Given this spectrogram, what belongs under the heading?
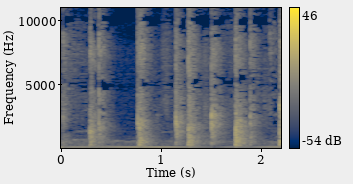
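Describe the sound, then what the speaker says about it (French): Congregation clapping in a church, a brisk run of about ten sharp, fairly loud bursts of applause at an uneven rhythm, with a steady low hum beneath. "Applaudissons le Seigneur."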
